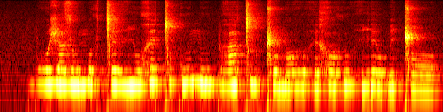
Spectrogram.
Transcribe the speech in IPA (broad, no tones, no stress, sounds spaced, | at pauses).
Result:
bʱ ɔ ʒ a z o m ɔ θ ǀ ɛ ɦ i o̯ x ɛ ǀ ʊ k u n u bʱ a ǀ i o̯ ǁ o n ɔ ɦ ʊ h ɛ x ɔ θ u h i ɾ e o̯ ɓ e ǁ ɔ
